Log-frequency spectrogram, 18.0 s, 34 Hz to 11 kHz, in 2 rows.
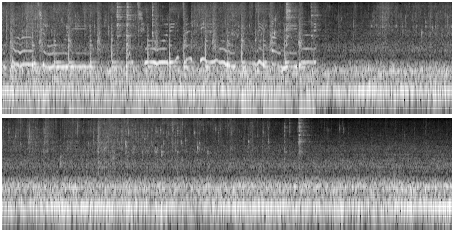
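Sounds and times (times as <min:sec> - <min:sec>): steady low hum: 0:00.0 - 0:06.5
food sizzling in hot oil: 0:00.0 - 0:12.2
metal tongs clicking: 0:02.2 - 0:03.3.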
